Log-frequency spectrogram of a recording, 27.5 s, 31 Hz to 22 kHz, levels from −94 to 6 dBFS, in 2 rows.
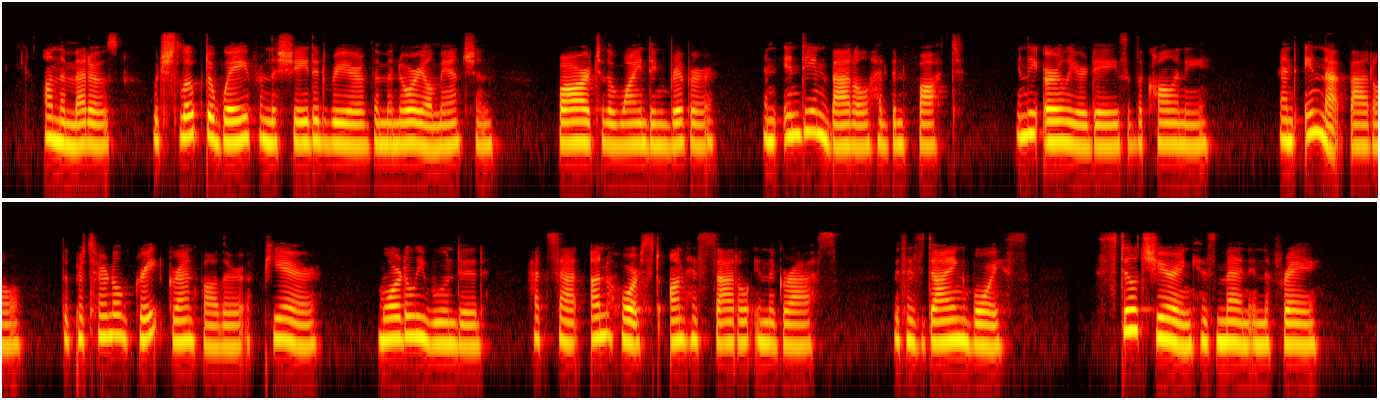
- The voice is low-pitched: No, high, 195 Hz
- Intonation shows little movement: Yes, narrow, 2.3 semitones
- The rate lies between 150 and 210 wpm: No, average, 140 wpm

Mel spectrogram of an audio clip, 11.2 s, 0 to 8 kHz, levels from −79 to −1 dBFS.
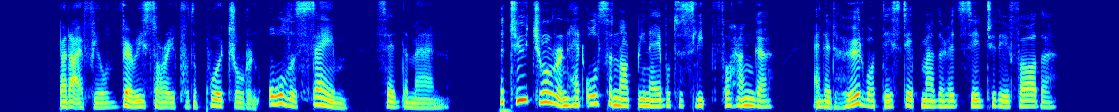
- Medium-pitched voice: Yes, medium, 155 Hz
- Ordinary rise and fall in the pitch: Yes, average, 4.0 semitones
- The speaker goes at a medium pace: No, fast, 210 wpm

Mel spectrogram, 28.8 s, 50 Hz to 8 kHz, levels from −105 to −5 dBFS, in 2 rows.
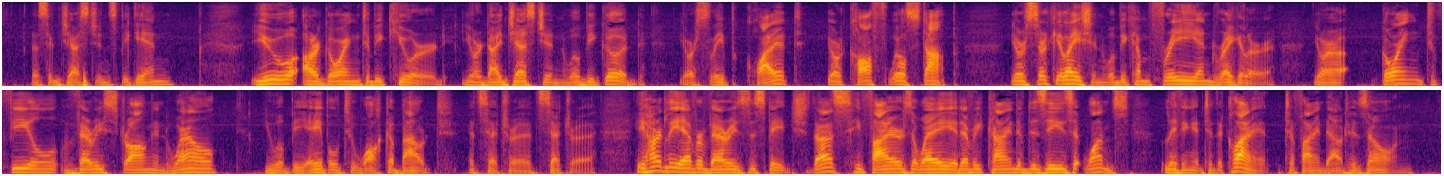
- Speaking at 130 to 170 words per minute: Yes, average, 150 wpm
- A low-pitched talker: Yes, low, 105 Hz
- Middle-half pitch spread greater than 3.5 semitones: Yes, average, 3.9 semitones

